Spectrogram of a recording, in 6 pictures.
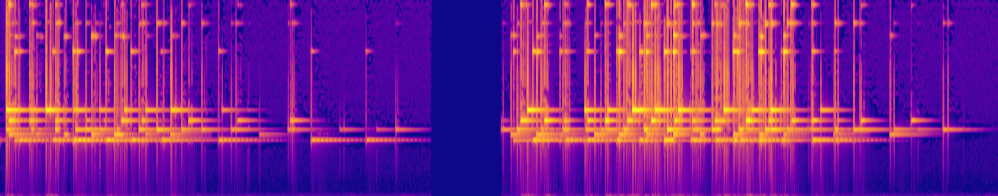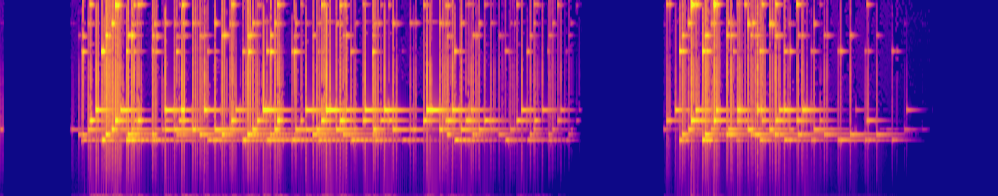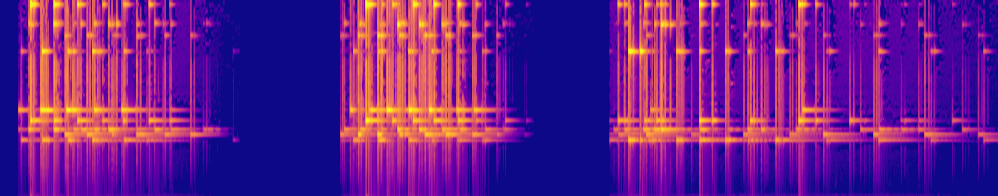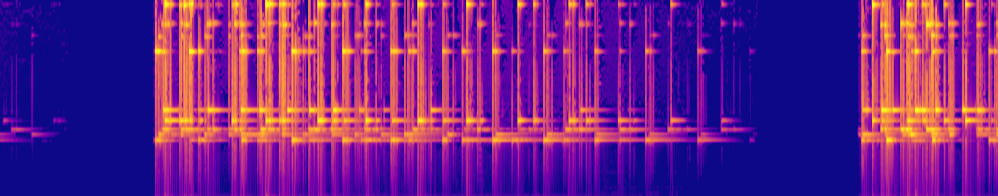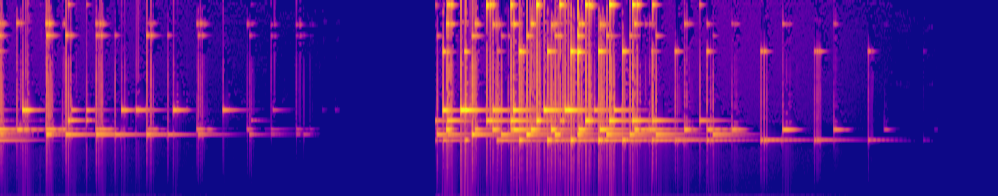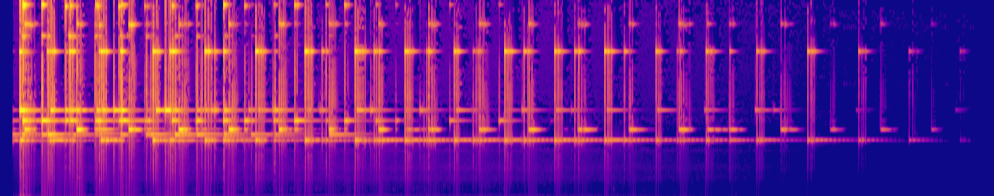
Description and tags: This is the recording of me while moving a little windchimes.
Line input;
